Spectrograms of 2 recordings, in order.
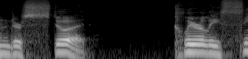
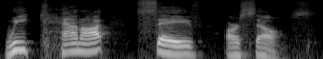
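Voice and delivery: preaching; 3 semitones higher, 6 dB louder than usual. Acted. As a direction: hammer each line home from the pulpit. Preaching climax.

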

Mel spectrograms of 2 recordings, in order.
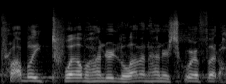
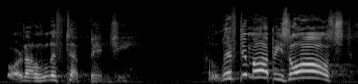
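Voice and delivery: high, loud, re-enacted intercession; pleading prayer; 7 semitones higher, 5 dB louder than usual. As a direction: lift the voice high and plead with God. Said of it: "I remember praying for him".

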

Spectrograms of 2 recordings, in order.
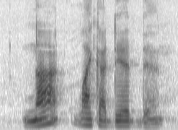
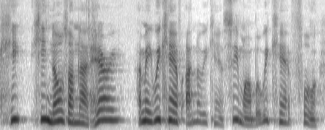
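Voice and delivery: high, anxious pleading to Mom; fretting that the plan will fail; worried protest; 8 semitones higher, faster than usual. Retold or imitated. Jacob pleading with his mother, anxious and high. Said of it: "Jacob's like".

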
